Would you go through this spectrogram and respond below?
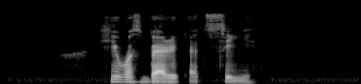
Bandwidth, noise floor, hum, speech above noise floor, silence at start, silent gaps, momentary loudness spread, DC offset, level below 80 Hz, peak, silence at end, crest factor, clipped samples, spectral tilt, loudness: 11.5 kHz; -66 dBFS; none; 44 dB; 1.05 s; none; 13 LU; under 0.1%; -56 dBFS; 0 dBFS; 1.1 s; 26 dB; under 0.1%; -4.5 dB/octave; -22 LUFS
